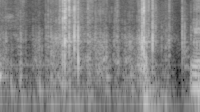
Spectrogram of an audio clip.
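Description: Inflated latex twisting balloons being bent into a curve by hand, rubbing against each other and the fingers: a faint rubbery scuffing with a couple of brief scrapes, one about two-thirds of a second in and one about halfway through.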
